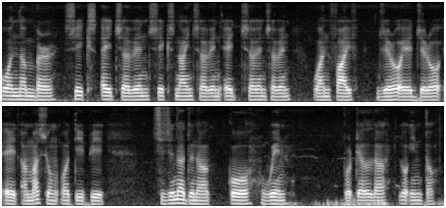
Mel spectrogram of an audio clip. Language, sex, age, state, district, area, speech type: Manipuri, male, 18-30, Manipur, Chandel, rural, read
